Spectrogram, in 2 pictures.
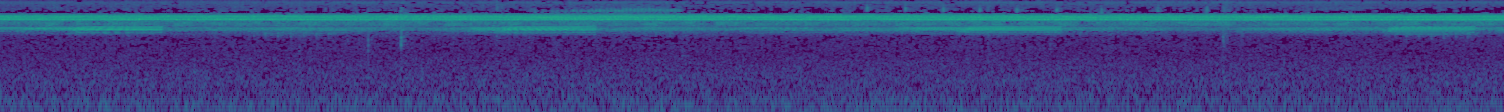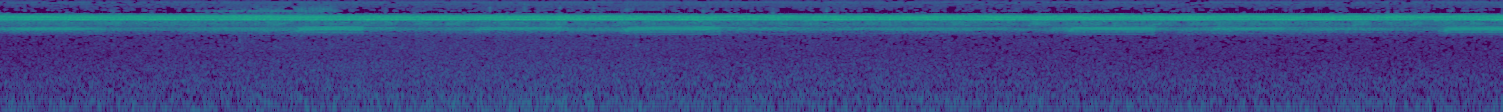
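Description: Insect chorus: a steady, unbroken high trill, with a lower chirping phrase about a second long that repeats every few seconds.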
